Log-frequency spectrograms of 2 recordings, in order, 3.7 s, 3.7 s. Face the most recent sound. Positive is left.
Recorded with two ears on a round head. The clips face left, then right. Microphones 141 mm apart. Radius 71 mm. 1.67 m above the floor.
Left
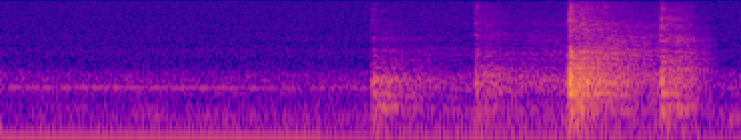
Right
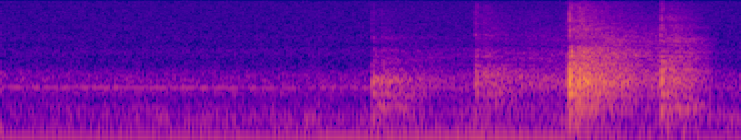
turn(degrees=5)  # may be behind; listen again after turning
